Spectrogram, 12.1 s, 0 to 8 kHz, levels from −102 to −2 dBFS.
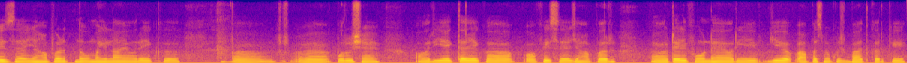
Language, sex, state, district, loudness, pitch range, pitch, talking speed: Hindi, male, Uttar Pradesh, Hamirpur, -16 LUFS, 180-190 Hz, 185 Hz, 145 wpm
